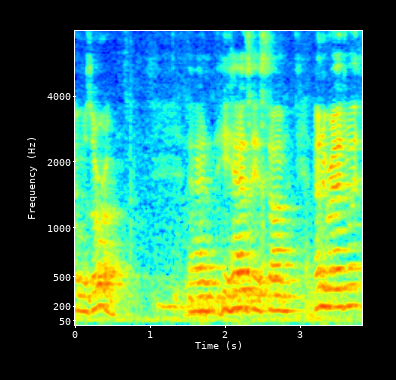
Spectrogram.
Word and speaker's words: Missouri: Professor Davis is originally from Independence, and I promised him I would pronounce it correctly, Missouri.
